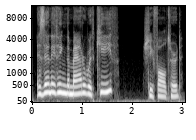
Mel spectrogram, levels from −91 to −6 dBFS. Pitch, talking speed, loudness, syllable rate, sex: 230 Hz, 155 wpm, -15 LUFS, 5.4 syllables/s, female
